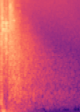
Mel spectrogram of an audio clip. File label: light rifle shot; WAR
